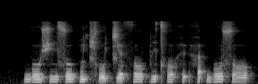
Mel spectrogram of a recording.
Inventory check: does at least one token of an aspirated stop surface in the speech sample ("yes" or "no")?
yes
